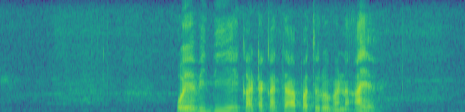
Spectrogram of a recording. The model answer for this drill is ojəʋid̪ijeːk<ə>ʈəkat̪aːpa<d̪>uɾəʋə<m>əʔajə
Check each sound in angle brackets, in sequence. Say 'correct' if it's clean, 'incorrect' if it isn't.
incorrect: a, incorrect: t̪, incorrect: n

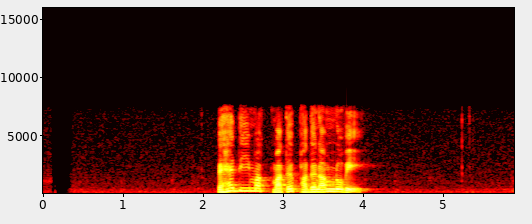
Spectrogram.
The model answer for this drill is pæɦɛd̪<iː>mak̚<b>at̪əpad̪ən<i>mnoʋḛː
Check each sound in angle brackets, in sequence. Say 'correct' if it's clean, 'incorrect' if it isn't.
correct, incorrect: m, incorrect: a

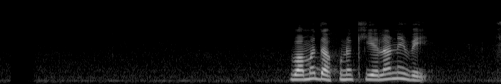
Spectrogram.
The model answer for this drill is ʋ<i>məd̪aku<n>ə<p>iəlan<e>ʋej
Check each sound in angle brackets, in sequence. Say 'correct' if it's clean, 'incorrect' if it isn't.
incorrect: a, correct, incorrect: k, correct

